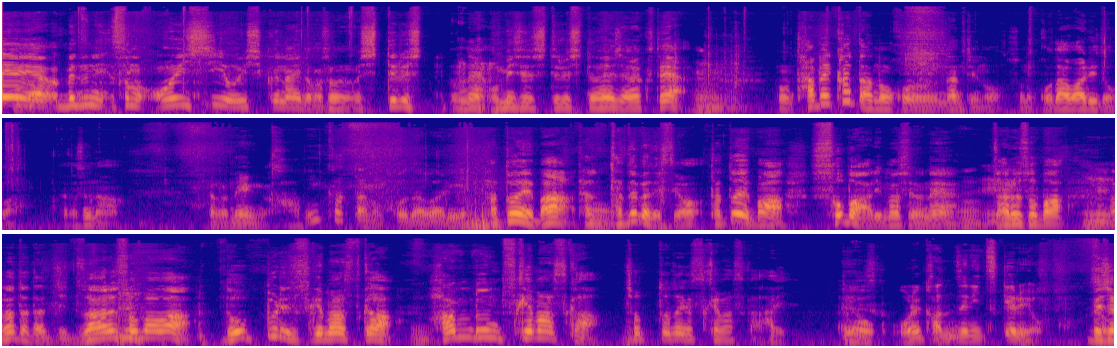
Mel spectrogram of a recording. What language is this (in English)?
Japanese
